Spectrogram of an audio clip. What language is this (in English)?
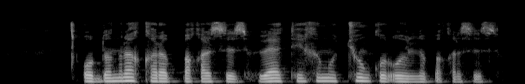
Uyghur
